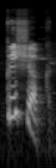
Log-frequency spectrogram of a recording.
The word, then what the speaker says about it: कृषक: क को ऋ कृ श क कृ कृ श क कृषक।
